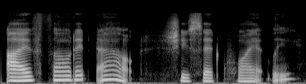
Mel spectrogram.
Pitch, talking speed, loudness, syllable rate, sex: 185 Hz, 135 wpm, -19 LUFS, 3.5 syllables/s, female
